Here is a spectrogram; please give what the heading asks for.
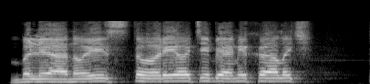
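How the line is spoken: Thin high laughter. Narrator (Russian): Тоненько расхохотавшись

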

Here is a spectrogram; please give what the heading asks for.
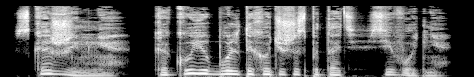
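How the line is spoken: Woman whispering in ear. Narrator (Russian): прошептала женщина на ухо

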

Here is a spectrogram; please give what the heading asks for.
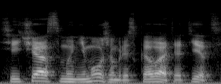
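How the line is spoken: Calm. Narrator (Russian): спокойно добавил

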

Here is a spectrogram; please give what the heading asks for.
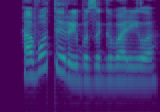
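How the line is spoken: Laughing loudly. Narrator (Russian): расхохоталась я

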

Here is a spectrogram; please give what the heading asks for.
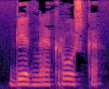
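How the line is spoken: Father moaning. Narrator (Russian): простонал отец

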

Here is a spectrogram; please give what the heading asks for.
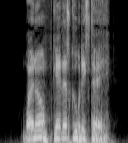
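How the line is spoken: Growled. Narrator (Spanish): gruñó la voz de Ugluk

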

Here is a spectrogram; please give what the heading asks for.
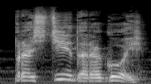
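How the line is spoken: High, hoarse, husky voice. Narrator (Russian): Голос у толстяка оказался неожиданно высоким и сипло-простуженным

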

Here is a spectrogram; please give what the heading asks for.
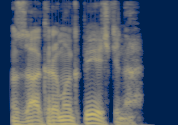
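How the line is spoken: Deep bass voice. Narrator (Russian): пробасил мужчина

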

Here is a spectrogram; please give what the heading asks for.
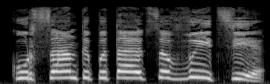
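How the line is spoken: Shout. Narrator (Russian): тут же закричал черный огонь

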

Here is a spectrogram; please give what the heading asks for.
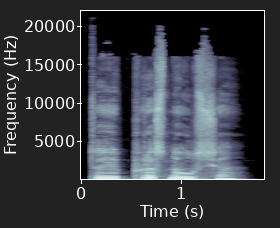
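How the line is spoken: Tender. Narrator (Russian): нежно сказала она

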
